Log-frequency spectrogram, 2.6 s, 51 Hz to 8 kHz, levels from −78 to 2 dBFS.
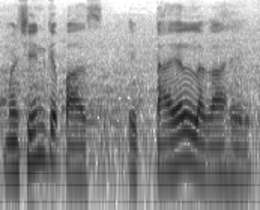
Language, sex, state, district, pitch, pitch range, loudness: Hindi, male, Madhya Pradesh, Dhar, 120 Hz, 120-160 Hz, -16 LUFS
